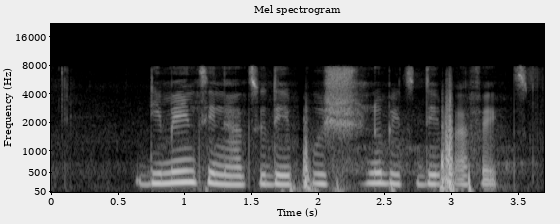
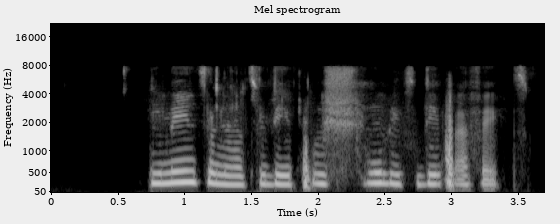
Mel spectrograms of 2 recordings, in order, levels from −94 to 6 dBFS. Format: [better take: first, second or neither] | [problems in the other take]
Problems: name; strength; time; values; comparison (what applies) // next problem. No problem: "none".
first | noise reduction (neural mask model Resemble Enhance denoiser)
